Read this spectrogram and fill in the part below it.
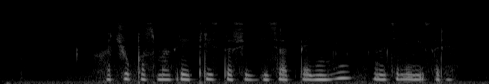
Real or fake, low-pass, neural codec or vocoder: real; 7.2 kHz; none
